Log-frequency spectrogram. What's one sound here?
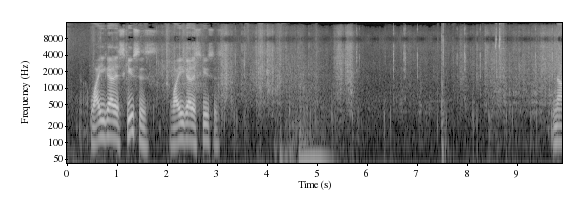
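A figure scrambles and scuffs over rock.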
